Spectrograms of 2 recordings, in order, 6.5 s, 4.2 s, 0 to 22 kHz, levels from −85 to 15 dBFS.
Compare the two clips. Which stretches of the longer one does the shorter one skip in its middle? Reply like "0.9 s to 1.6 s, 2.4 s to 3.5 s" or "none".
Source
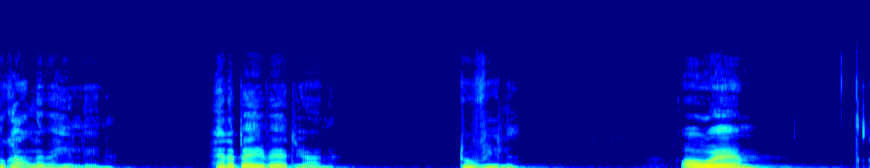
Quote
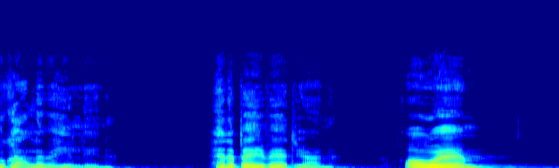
2.8 s to 4.9 s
